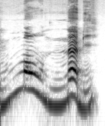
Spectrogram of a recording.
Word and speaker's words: habit: C'est mon habit. Mon habit. Habit is a masculine singular noun beginning with a H muet.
